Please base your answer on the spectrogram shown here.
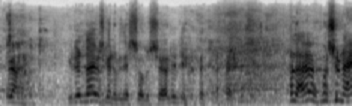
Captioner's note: laughs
